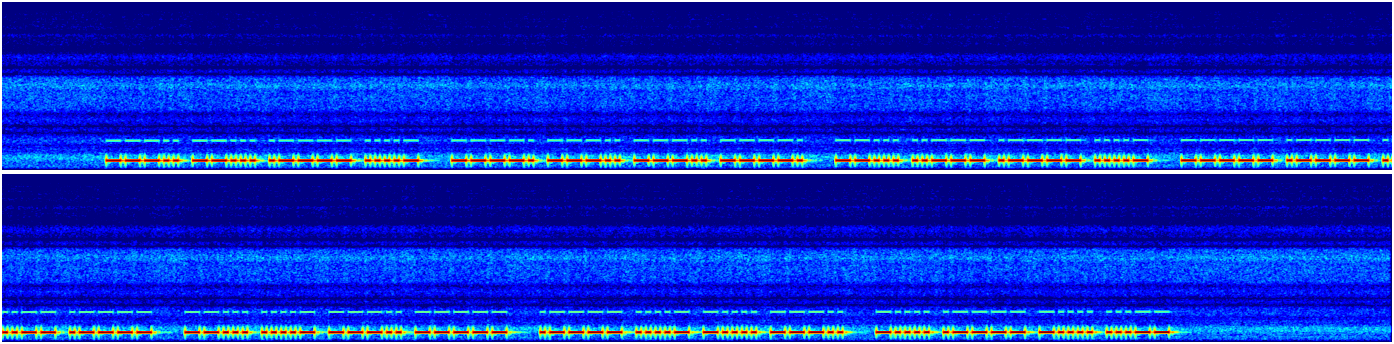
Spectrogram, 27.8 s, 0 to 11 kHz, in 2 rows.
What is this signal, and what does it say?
Morse code, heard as a keyed tone, machine-sent, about 25 wpm, 660 Hz, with room echo. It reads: 8714 9889 7214 0131 7480 1468 6163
